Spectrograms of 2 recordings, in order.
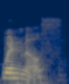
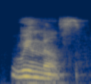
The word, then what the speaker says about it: windmills: And when you pronounce it quickly, the D actually almost disappears. Windmills. Windmills.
